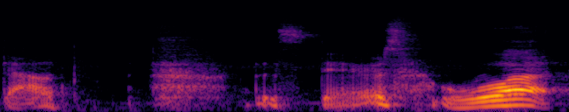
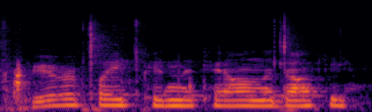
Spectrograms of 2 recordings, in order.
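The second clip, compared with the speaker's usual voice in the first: usual speaking voice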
